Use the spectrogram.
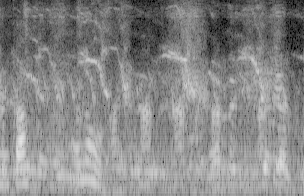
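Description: Chickens cluck and chatter at a busy village market, close and fairly loud, with short broken calls overlapping and people talking nearby.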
